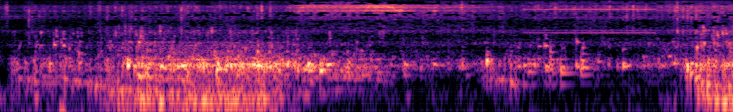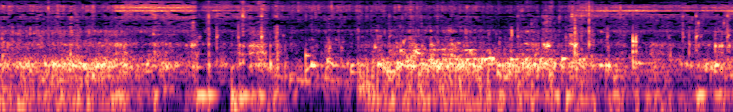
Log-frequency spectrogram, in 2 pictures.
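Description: Scuba regulator exhaust: a diver breathing out through the second stage, sending bubbles past the camera in a loud bubbling rumble. There are two long exhalations, one about a second in and a longer one from about five seconds on, with a quieter spell between them that fits an inhalation.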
